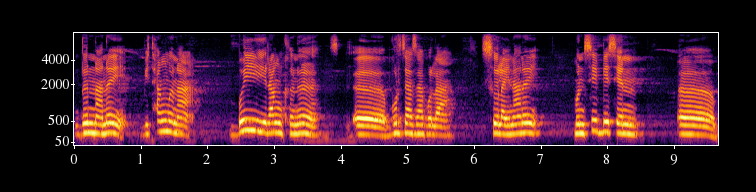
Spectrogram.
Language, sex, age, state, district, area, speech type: Bodo, female, 45-60, Assam, Baksa, rural, spontaneous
